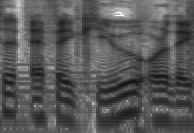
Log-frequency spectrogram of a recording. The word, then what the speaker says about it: FAQ: whether they pronounce it FAQ or they say it facts and I think anyone who says it facts is lying to themselves because it's an abbreviation so you're supposed to say the letters it is an FAQ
